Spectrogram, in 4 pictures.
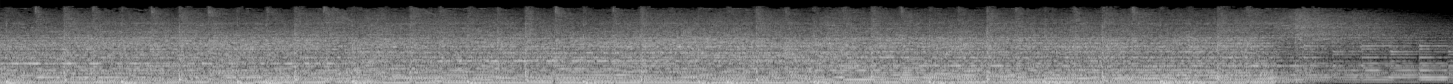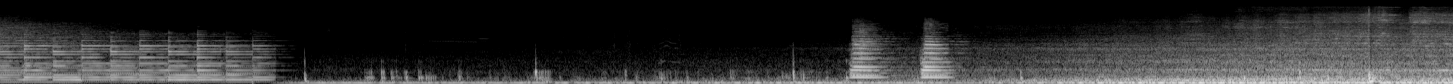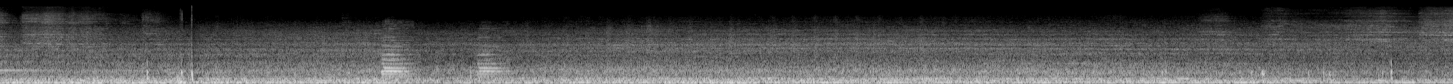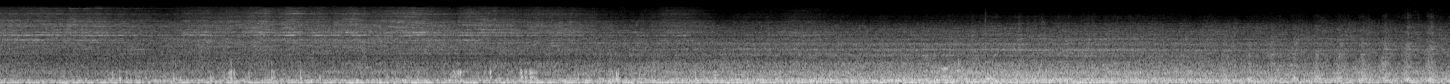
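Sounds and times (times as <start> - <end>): freight train wheels on rails: 0.0 - 14.2, 17.5 - 58.0
deep rumble of locomotive engines: 0.0 - 15.2, 17.3 - 58.0
locomotive air horn blasts: 0.0 - 15.7, 23.0 - 24.4, 32.8 - 34.3.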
